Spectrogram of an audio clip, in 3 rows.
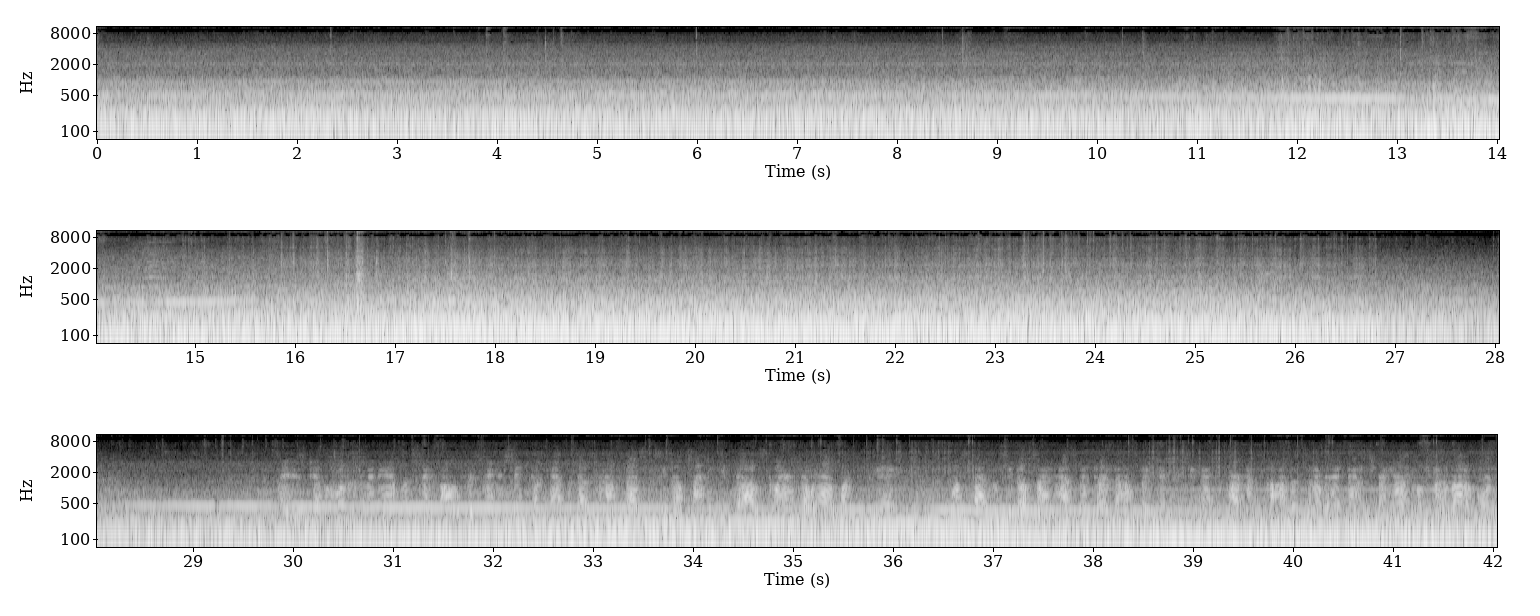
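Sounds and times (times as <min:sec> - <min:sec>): aircraft cabin engine rumble: 0:00.0 - 0:42.0
faint whine: 0:21.6 - 0:42.0.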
